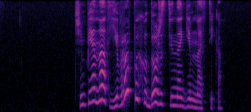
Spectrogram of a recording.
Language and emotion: Russian, positive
